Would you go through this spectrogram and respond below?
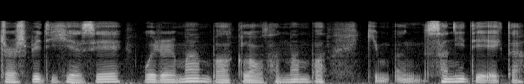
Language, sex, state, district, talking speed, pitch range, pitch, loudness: Nagamese, male, Nagaland, Kohima, 180 wpm, 100-120 Hz, 110 Hz, -18 LUFS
